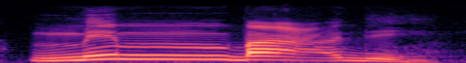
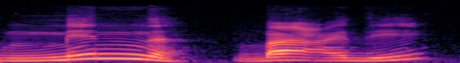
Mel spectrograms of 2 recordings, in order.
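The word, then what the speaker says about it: مِن بَعْدِ: So we are now going to be reading mim ba'di. Instead of min ba'di, we are now going to be reading mim ba'di.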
